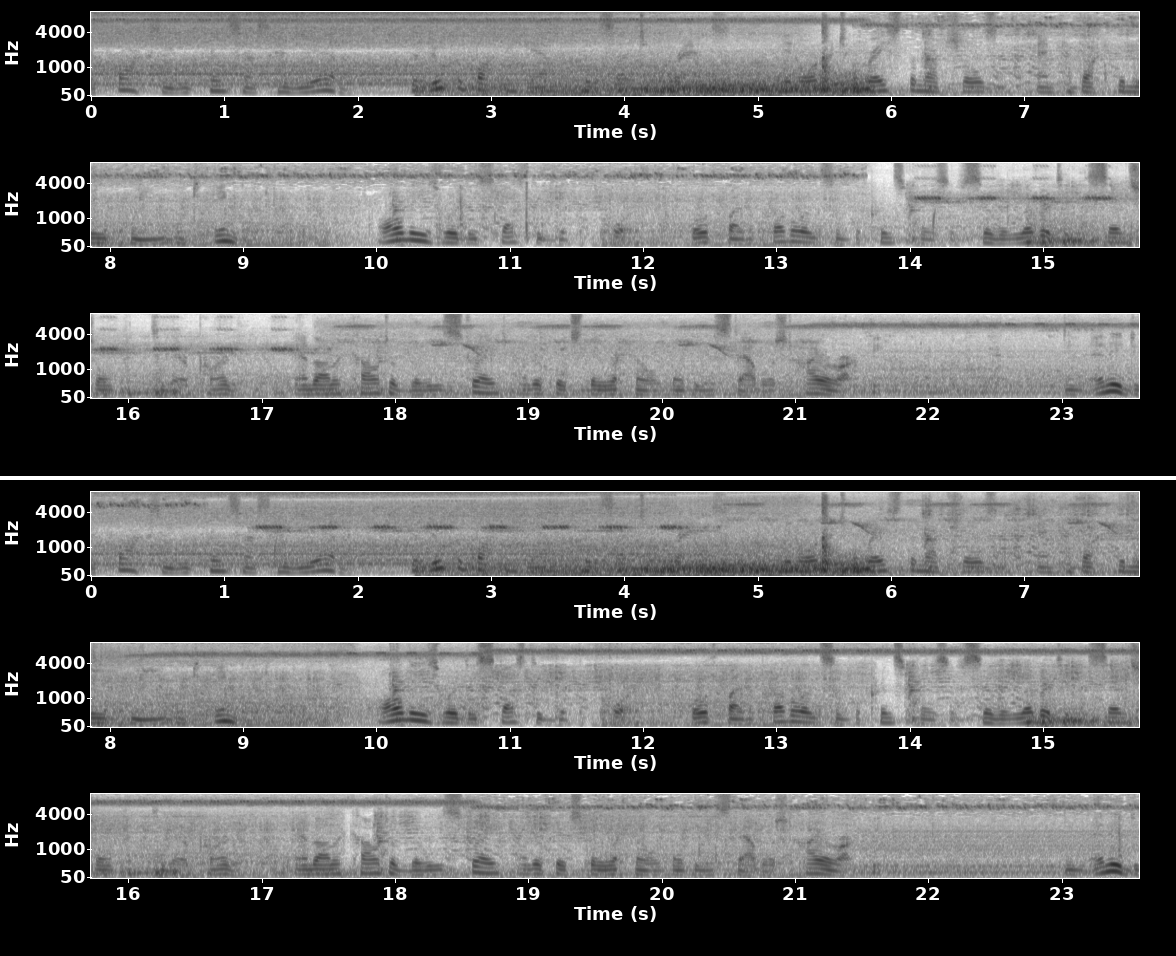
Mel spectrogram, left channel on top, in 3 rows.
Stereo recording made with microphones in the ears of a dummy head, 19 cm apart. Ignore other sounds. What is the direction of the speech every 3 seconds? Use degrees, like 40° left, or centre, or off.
20° left, 20° left, 10° left, 30° right, 30° right, 10° left, 20° left, 20° left.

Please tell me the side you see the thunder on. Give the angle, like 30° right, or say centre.
50° left.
